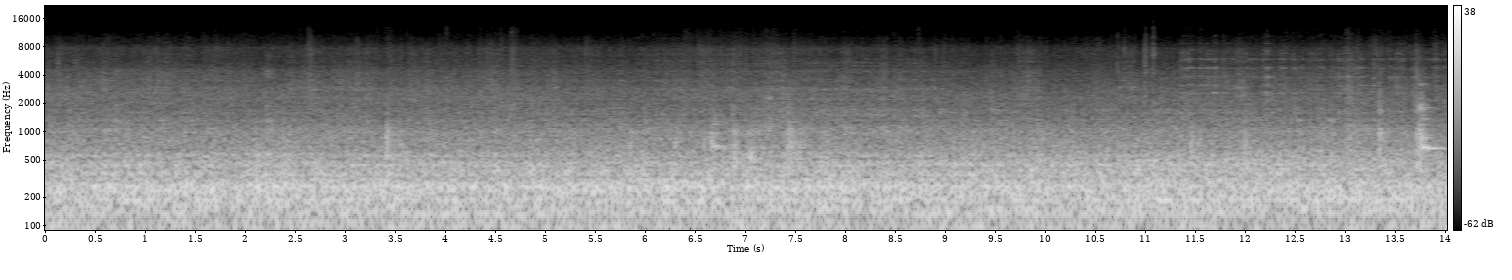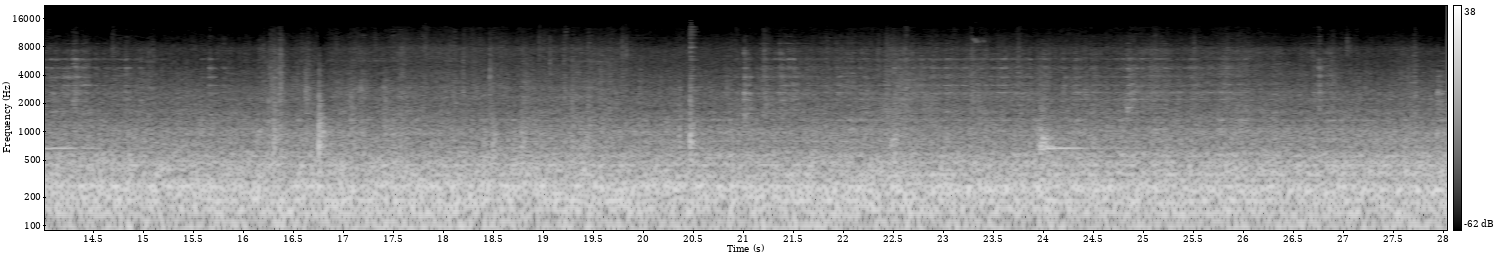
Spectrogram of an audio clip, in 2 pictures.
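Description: Steam locomotive rolling slowly during a shed shunt, heard from between its frames beside the inside motion: a steady low rumble with a few short squeaks and clicks.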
